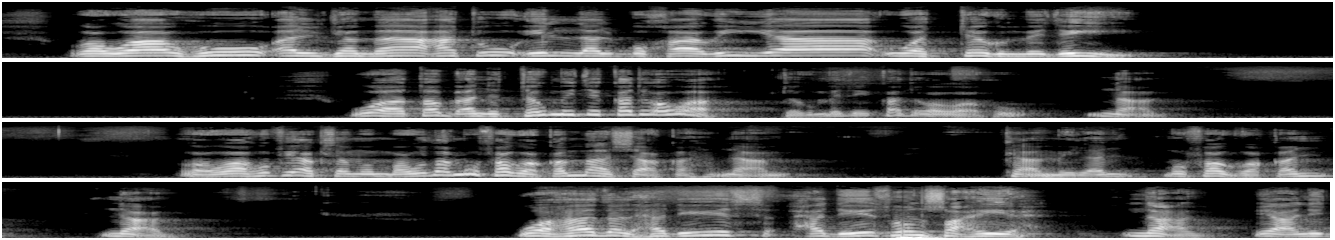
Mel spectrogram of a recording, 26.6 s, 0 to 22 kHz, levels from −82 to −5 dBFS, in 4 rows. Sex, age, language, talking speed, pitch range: male, 60-79, Arabic, 70 wpm, 150-190 Hz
